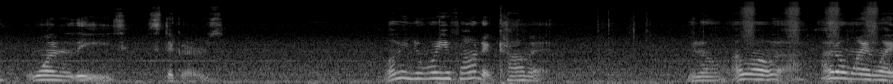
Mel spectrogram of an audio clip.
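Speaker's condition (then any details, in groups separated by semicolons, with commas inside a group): Cerebral palsy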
